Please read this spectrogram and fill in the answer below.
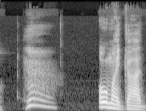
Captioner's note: gasps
